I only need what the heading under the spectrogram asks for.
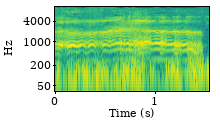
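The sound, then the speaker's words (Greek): A newborn goat kid, just trying to open its eyes, bleats in one long, loud, quavering cry with a wavering pitch, lasting over a second, with no talking. “Κατσίκι, ναι.”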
